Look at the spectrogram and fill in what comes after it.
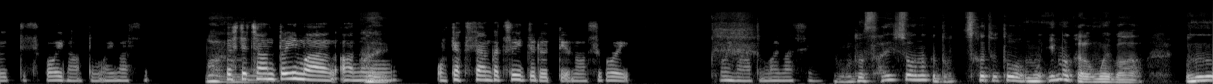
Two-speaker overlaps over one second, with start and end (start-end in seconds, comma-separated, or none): none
